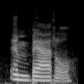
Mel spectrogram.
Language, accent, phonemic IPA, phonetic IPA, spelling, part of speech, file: English, US, /ɛmˈbæ.təl/, [əmˈbæ.ɾəl], embattle, verb / noun, En-us-embattle.ogg
- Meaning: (verb) 1. To arrange in order of battle; to array for battle 2. To prepare or arm for battle; to equip as for battle 3. To be arrayed for battle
